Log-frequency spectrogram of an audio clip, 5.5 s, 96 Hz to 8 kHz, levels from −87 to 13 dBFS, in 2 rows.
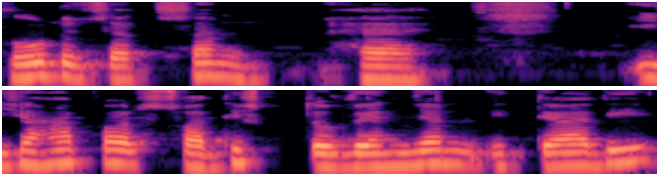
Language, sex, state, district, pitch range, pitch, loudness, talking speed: Hindi, male, Uttar Pradesh, Deoria, 145-175 Hz, 160 Hz, -17 LUFS, 100 wpm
